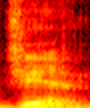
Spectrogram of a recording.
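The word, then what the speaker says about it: djinn: you read the book it's spelled like Genie d-j-i-n-n if you're listening to the audiobook all you hear is gin occasionally you hear gin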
